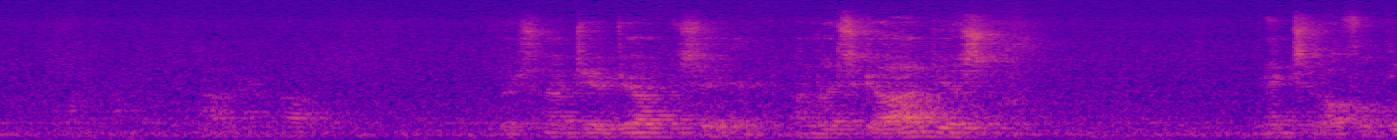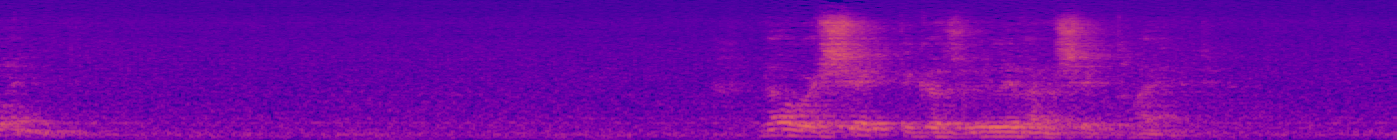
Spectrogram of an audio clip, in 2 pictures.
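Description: An elderly man speaks calmly into a microphone.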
